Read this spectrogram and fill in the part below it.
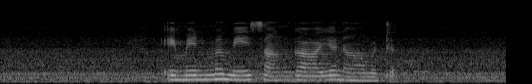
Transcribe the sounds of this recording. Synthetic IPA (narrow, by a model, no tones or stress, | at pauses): ḛmenməmeːsaŋɡaːjənaːʋəʈə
